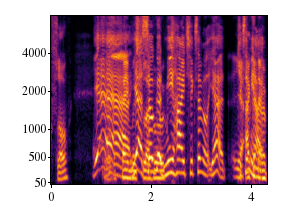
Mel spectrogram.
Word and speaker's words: Csikszentmihalyi: Mihai Csikszentmihalyi. I can never pronounce his last name.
